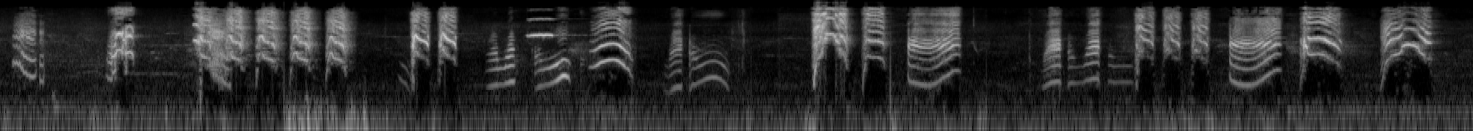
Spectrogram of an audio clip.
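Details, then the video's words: Parrot giving many quick harsh squawks and arched chirping notes in fast irregular series, with a few whistle-like tones scattered between. "Parrot Chirping Voice"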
